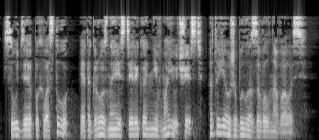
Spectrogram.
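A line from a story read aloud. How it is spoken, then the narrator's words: Calm summing up. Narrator (Russian): она спокойно резюмировала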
